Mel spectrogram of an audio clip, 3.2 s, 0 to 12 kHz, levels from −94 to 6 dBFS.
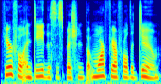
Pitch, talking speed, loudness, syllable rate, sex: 200 Hz, 150 wpm, -17 LUFS, 4.4 syllables/s, female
